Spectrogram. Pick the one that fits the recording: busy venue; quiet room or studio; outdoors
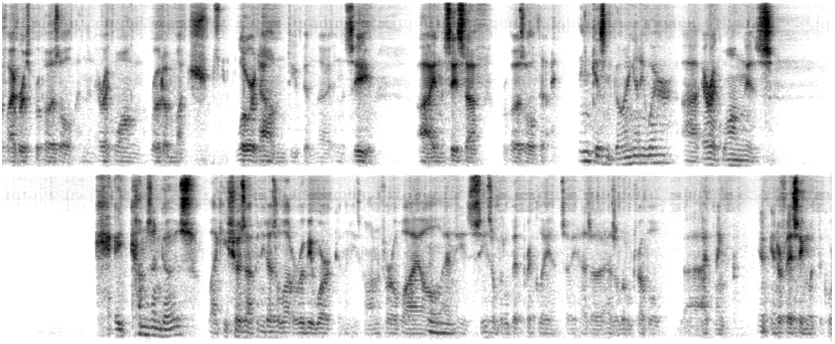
busy venue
